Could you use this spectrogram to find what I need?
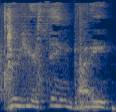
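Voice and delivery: soft, half-whispered aside. Playing his character, the speaker half-whispers to the character's cape. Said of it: "Dolus whispers to his cape".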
